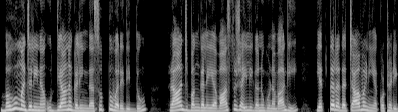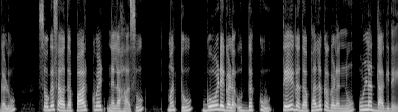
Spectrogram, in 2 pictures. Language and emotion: Kannada, neutral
